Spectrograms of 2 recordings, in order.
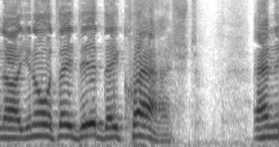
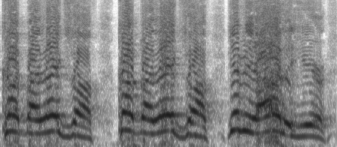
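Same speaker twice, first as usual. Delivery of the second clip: retold pleading shout, louder; desperate shouting; 4 semitones higher, 4 dB louder than usual. Preacher voicing pinned pilot begging to be freed, shouting. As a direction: cry out as if pinned in flames. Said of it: "He said".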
